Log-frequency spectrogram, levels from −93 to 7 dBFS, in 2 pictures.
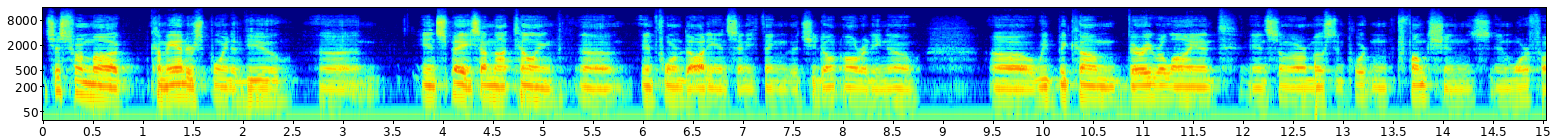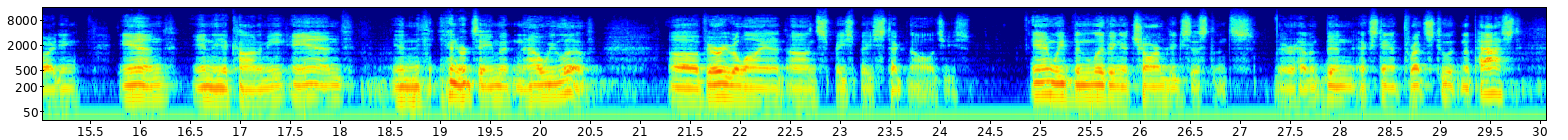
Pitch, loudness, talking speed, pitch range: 100 Hz, -24 LUFS, 140 wpm, 95-105 Hz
